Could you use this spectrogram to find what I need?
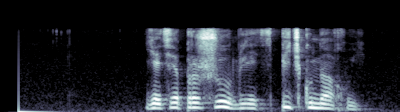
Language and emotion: Russian, angry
